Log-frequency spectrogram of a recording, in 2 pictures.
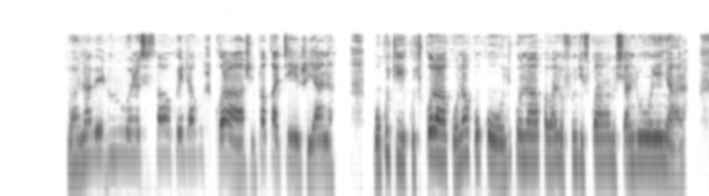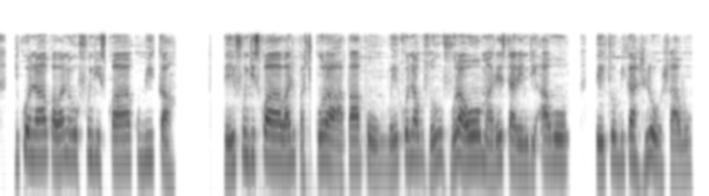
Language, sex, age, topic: Ndau, male, 36-49, education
